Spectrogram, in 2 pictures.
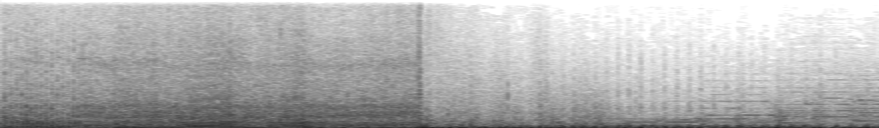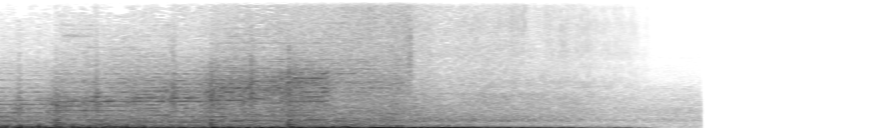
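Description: A motorcycle engine roars loudly and revs.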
